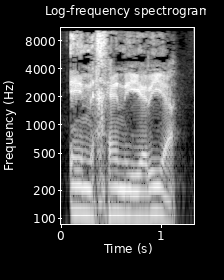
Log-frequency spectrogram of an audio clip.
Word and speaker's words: ingeniería: Ingeniería.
